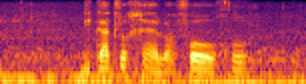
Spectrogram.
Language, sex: Tswana, male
